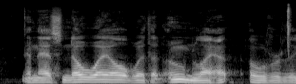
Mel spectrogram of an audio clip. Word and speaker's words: Noel: It's like the first Noel. And if you want to be pinky in the air, it's it's pronounced Noel.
